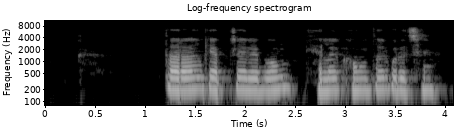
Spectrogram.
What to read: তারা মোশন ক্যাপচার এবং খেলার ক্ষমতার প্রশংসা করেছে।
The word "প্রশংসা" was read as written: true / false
false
